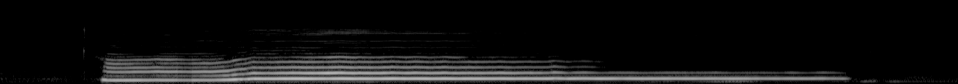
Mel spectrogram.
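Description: A woman chants a long, steady tone close by, rising once in pitch.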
